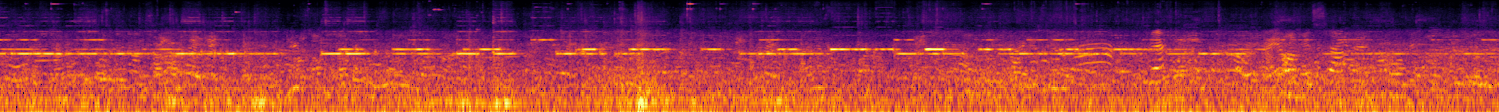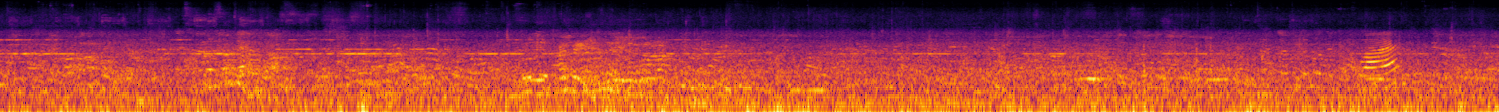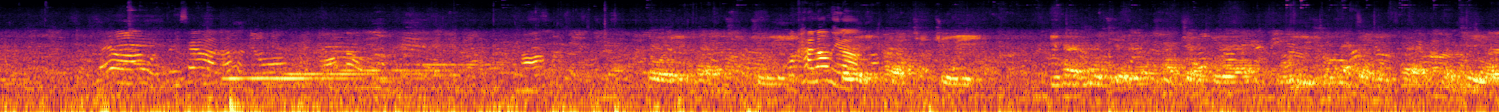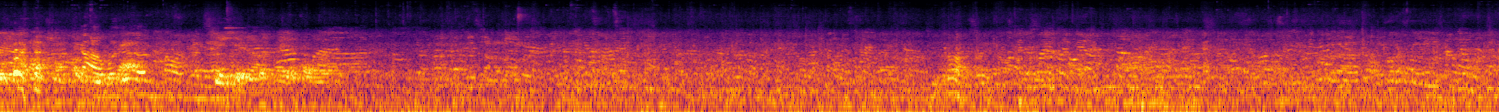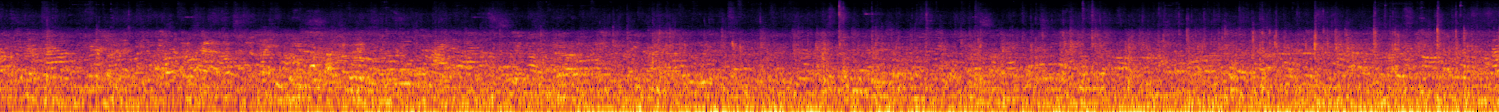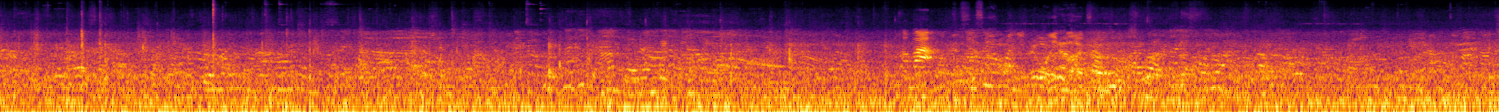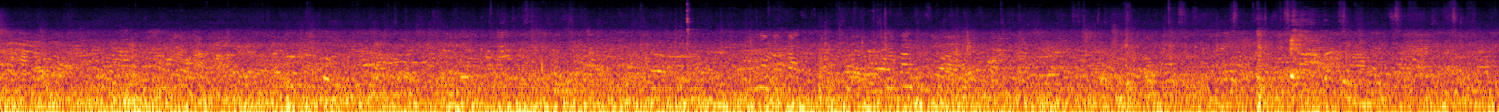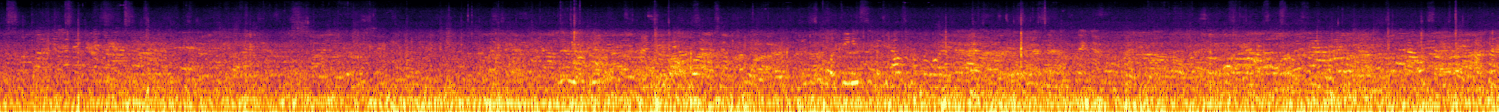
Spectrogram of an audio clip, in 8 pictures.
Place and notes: Taipei Main Station, Taiwan - Crowds
Very many people at the station, Very many people ready to participate in the protest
